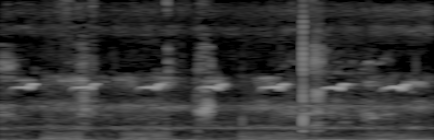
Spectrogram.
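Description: Frogs calling in a faint, regular run of short high chirps, about four a second, with soft footsteps on a dirt path beneath them.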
